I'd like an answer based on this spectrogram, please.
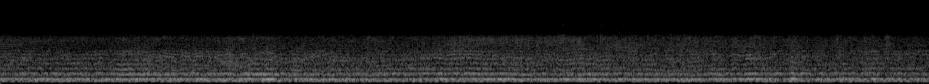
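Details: Honey bees feasting from a 3D printed feeder on a garage workbench in Colorado during January warmth; constant dense humming drone with many overtone bands and small fluctuations in loudness.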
